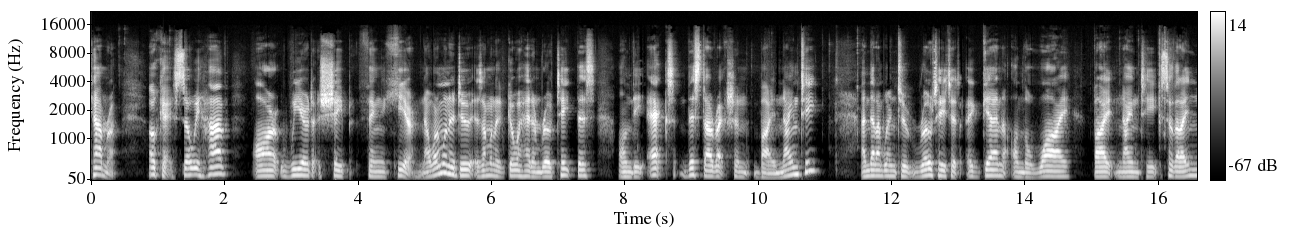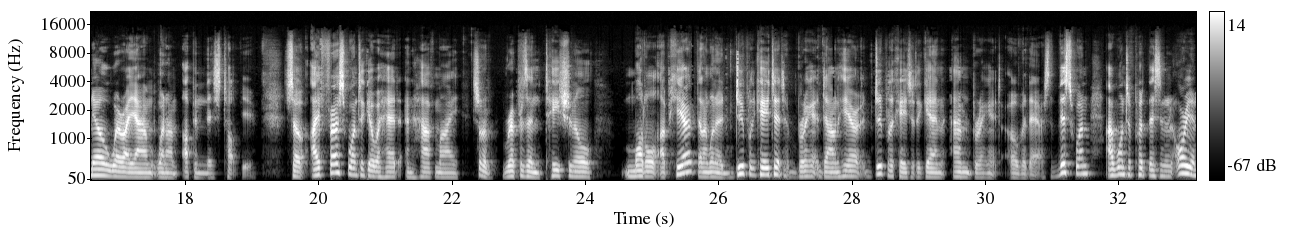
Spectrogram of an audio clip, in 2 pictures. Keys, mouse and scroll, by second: 0.4 click, 1.7 click, 1.9 middle click, 6.1 typing, 8.1 typing, 9.6 typing, 10.9 typing, 11.4 Return, 12.6 typing, 13.9 typing, 15.0 typing, 17.7 typing, 19.7-20.5 typing, 22.2 click, 27.5 click, 28.1 typing, 30.5 click.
